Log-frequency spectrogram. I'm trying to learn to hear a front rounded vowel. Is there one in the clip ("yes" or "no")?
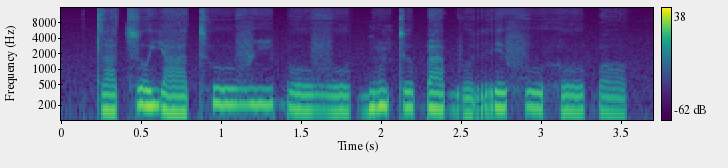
no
